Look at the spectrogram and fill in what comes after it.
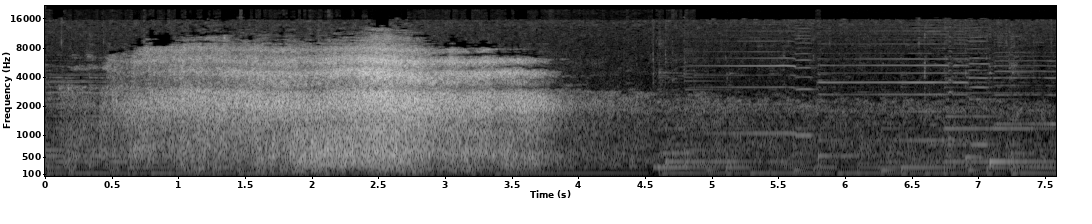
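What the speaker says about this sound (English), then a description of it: "the sound of the waves is" Ocean waves wash onto a beach near Manly in Sydney, a broad rushing swell that builds and then fades, followed by quieter background with faint tonal music.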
